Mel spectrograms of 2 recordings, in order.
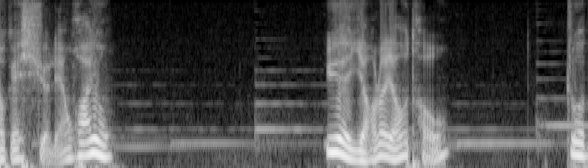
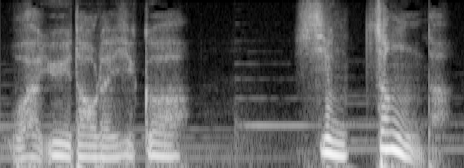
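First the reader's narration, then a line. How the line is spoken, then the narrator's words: Soft whisper. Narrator (Chinese): 月 轻声细语了一句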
